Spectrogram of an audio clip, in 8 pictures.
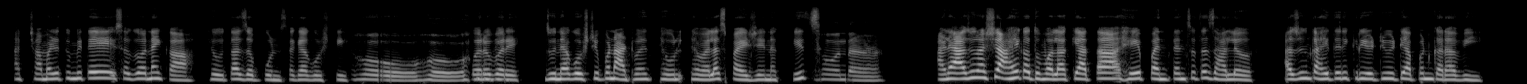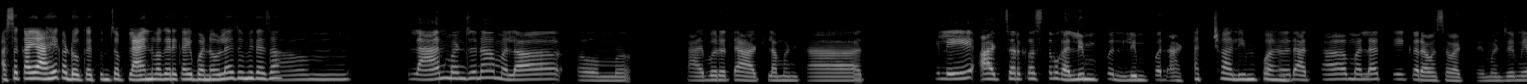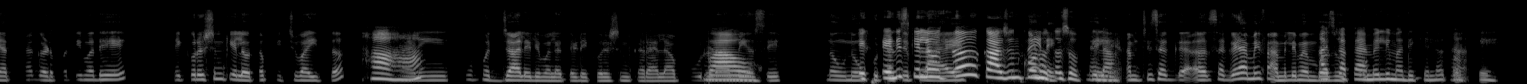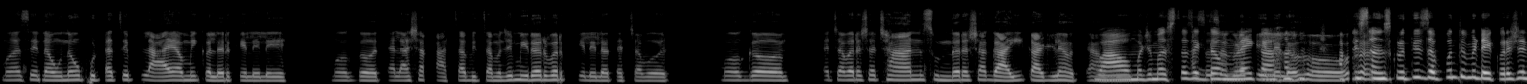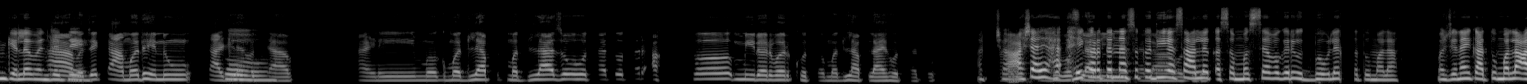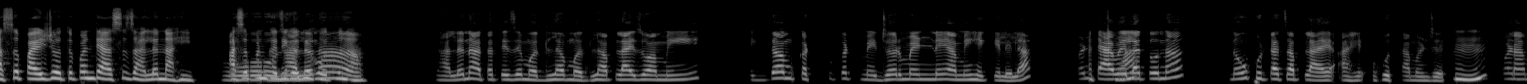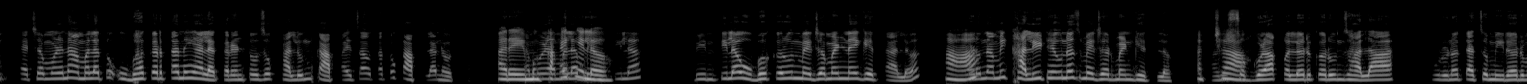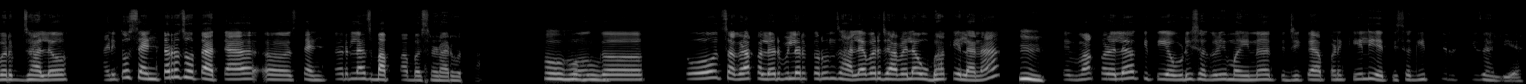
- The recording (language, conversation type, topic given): Marathi, podcast, संकल्पनेपासून काम पूर्ण होईपर्यंत तुमचा प्रवास कसा असतो?
- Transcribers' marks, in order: laugh; in English: "क्लेआर्ट"; in English: "मिररवर्क"; chuckle; in English: "मिररवर्क"; in English: "मेजरमेंटने"; in English: "मेजरमेंट"; in English: "मेजरमेंट"; in English: "मिररवर्क"; in English: "सेंटरच"; in English: "सेंटरलाच"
